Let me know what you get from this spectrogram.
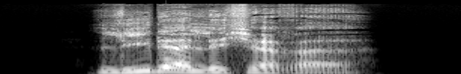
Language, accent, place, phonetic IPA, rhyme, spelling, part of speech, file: German, Germany, Berlin, [ˈliːdɐlɪçəʁə], -iːdɐlɪçəʁə, liederlichere, adjective, De-liederlichere.ogg
- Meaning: inflection of liederlich: 1. strong/mixed nominative/accusative feminine singular comparative degree 2. strong nominative/accusative plural comparative degree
